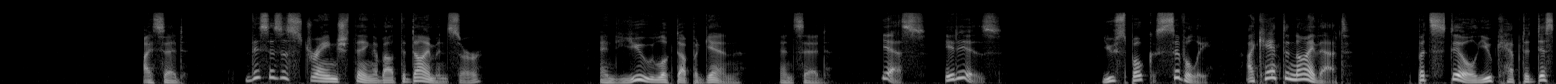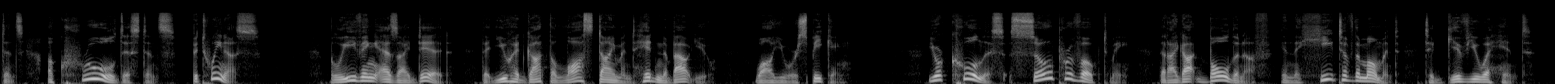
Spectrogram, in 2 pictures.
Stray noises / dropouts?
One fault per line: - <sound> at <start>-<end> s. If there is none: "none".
none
